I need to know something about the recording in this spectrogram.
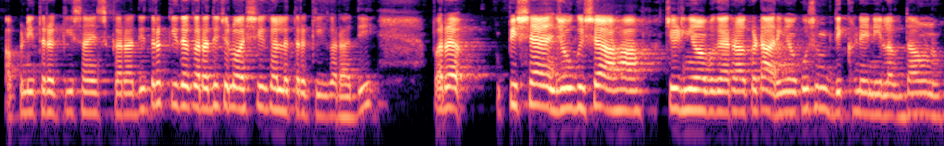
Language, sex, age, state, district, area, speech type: Dogri, female, 30-45, Jammu and Kashmir, Kathua, rural, spontaneous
